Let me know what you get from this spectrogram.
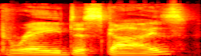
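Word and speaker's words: Grey Disguise: right here is called Gray disguise right gray disguise which phonetically sounds like gray skies that's their clap back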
